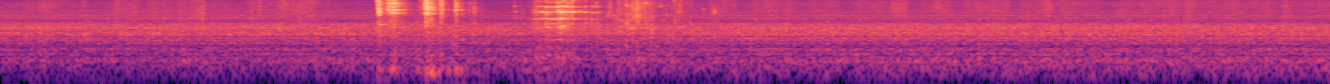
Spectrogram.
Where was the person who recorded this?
in a kitchen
